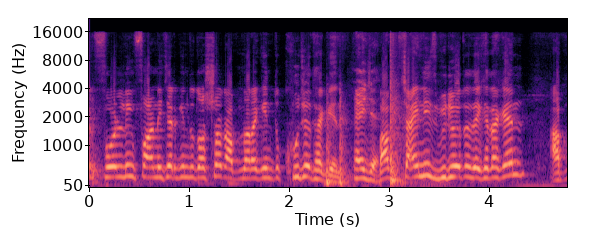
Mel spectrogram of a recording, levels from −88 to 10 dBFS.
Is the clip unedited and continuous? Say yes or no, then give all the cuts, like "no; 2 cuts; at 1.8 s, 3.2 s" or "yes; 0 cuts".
yes; 0 cuts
